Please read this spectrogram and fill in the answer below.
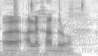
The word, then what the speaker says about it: Alejandro: Alejandro.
